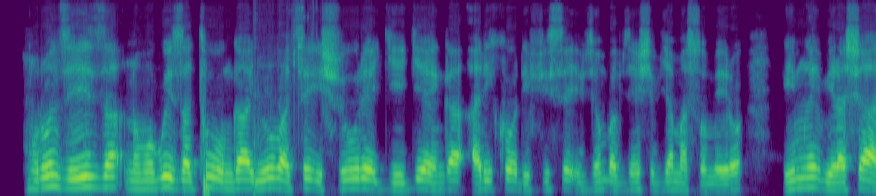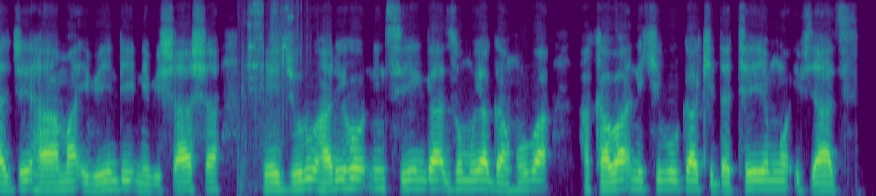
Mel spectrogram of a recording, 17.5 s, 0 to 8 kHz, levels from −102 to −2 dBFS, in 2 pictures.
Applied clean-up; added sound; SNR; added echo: neural separator model SepFormer DNS4.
